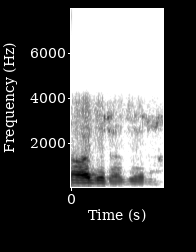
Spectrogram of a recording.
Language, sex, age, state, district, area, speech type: Nepali, male, 45-60, West Bengal, Kalimpong, rural, conversation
